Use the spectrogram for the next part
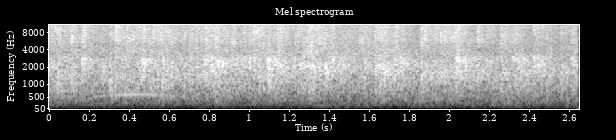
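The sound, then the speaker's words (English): An audience at a midweek church Bible study claps steadily throughout, a dense, even patter of many hands with no pauses or voices standing out, sustained at a fairly constant loudness. “Give yourself a round of applause, really.”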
